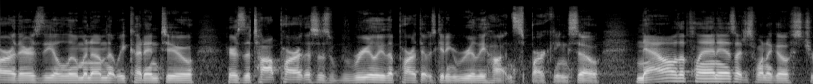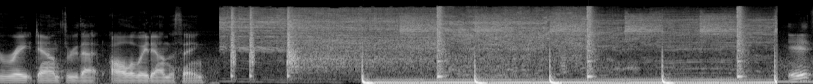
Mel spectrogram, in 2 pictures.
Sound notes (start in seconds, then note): 10.4 electric whirring; 10.4 hip-hop music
